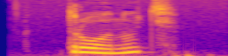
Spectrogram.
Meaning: 1. to touch 2. to move (emotionally) 3. to bother, to annoy, to disturb 4. to start moving 5. to damage (e.g. of frost)
- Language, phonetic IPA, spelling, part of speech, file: Russian, [ˈtronʊtʲ], тронуть, verb, Ru-тронуть.ogg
